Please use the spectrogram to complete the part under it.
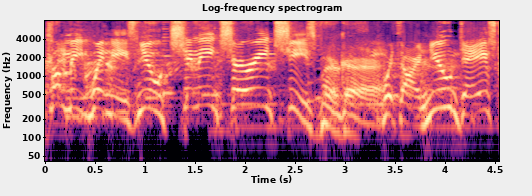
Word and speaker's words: chimichurri: Chimichurri. – That's how you pronounce it. Let it roll off your tongue.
